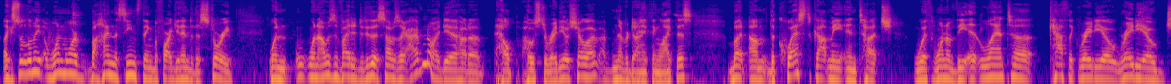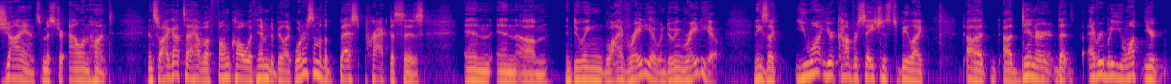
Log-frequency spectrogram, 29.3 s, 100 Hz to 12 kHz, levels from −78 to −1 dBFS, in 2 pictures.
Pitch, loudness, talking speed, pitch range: 130 Hz, -27 LUFS, 235 wpm, 115-145 Hz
